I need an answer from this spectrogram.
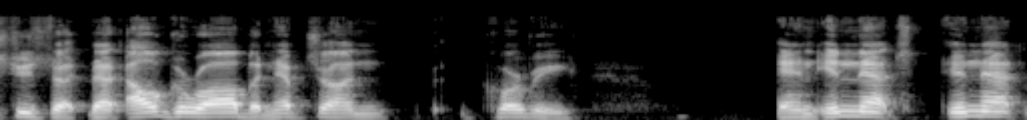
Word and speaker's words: Corvi: And Jerry the the star hop I was talking about is Epsilon How you say it Corvi? Yeah, Corvi.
